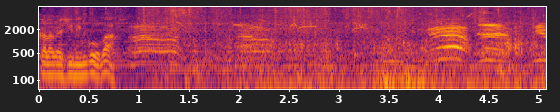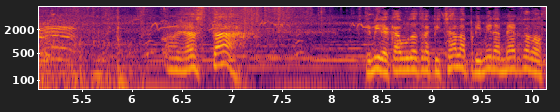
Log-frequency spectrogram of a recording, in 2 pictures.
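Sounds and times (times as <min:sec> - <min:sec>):
speech: 0:00.0 - 0:01.3, 0:06.4 - 0:07.2, 0:08.3 - 0:10.1
caravan creaking as it is pushed: 0:00.0 - 0:07.7.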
